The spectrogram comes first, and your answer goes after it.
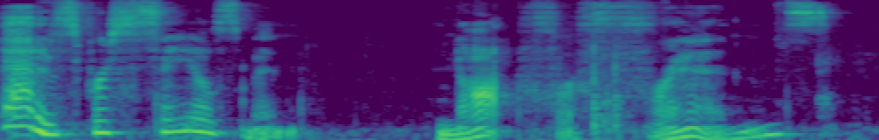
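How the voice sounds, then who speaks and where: A woman's put-on character voice, fairly high-pitched, at a very slow pace. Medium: read story.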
